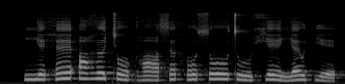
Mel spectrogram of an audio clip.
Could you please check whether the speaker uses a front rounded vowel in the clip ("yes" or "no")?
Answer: no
